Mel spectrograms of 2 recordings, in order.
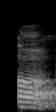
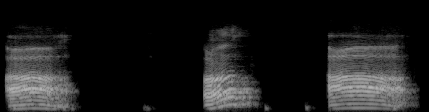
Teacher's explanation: एक मात्रिक उच्चार अ का था, दो मात्रिक उच्चार आ का हुआ।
